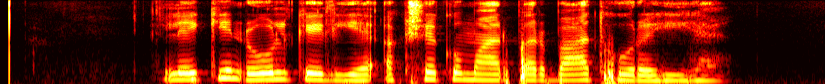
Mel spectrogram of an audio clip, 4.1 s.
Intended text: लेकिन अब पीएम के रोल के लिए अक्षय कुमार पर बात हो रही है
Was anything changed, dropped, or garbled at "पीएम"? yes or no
yes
